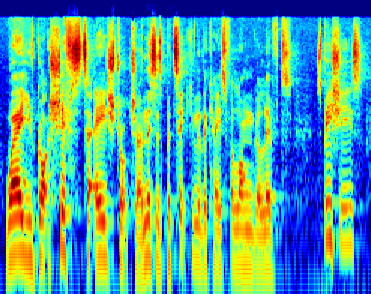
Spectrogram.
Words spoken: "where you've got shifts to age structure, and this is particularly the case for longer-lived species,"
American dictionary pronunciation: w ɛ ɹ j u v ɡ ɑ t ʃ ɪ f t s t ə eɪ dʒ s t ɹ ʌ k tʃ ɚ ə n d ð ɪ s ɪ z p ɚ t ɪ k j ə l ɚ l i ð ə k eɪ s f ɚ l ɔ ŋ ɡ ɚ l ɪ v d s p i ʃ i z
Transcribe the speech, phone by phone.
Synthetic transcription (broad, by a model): w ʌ j u v ɡ ɑ t ʃ ɪ f t s t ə eɪ dʒ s t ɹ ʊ k tʃ ɚ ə n ð ɪ s ɪ z p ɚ t ɪ k j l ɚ l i ð ə k eɪ s f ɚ l ɔ ŋ ɡ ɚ l ɪ v d s p i ʃ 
